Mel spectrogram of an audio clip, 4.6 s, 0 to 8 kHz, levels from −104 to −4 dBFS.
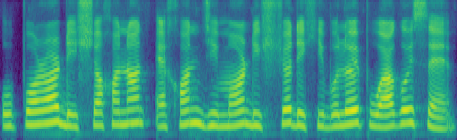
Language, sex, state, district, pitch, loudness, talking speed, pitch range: Assamese, female, Assam, Hailakandi, 230 Hz, -17 LUFS, 120 wpm, 215-255 Hz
